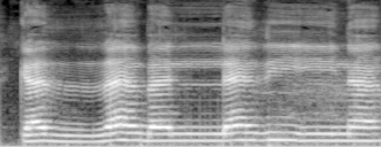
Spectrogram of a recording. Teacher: ذال کے بعد یا مدہ ہونے کی وجہ سے ذال کو ایک الف کی مقدار کھینچیں گے اور ذال کو باریک کر کے پڑھیں گے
